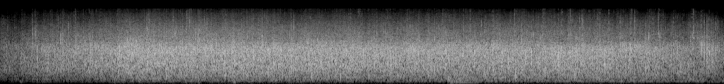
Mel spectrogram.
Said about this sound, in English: Please give a warm applause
